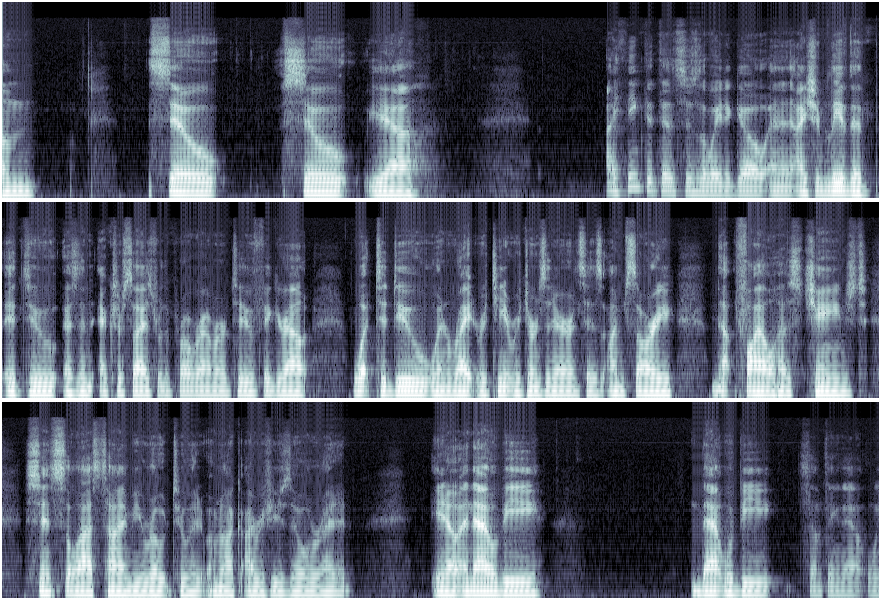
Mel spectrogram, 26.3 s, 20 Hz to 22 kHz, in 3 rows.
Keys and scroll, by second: 1.0-5.2 typing, 12.2 j, 12.3 j, 12.9 j, 22.3 k, 22.9 k.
